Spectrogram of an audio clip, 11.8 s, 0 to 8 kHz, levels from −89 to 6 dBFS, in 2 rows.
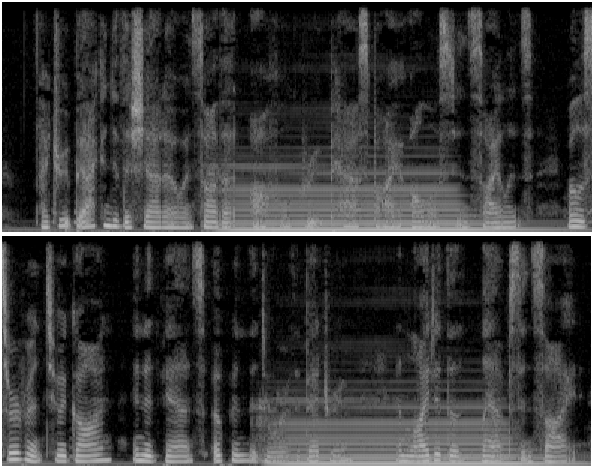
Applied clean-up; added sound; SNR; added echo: none; Bowed string instrument; 1 dB; none.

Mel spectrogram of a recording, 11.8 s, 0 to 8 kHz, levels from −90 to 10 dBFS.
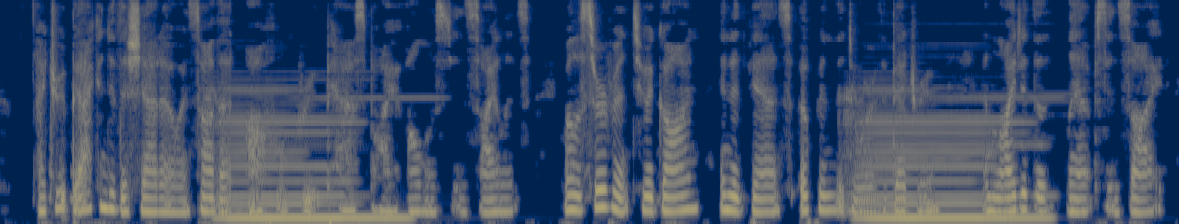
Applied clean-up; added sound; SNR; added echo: classical method Wiener filter.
